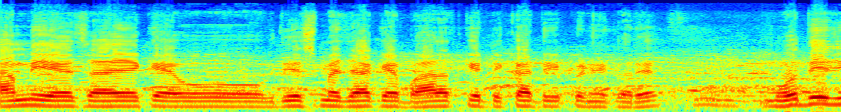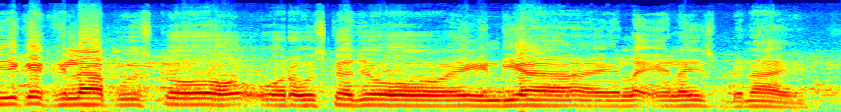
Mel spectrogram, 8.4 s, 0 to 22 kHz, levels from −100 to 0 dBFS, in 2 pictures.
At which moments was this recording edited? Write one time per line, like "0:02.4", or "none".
none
